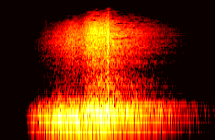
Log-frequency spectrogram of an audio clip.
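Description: A whoosh sound effect with a deep rumble under it for a logo reveal. It swells in about a third of a second in, is loudest around one second and fades out by the end.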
